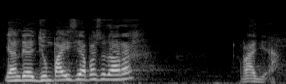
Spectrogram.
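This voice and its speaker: A male pastor preaching an animated sermon, calling out to the congregation. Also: high-pitched, normal speed.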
